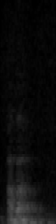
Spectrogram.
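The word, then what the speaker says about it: אבא: 아바. 네. 근데 굉장히 비슷하죠. 아빠, 아바. 굉장히 발음이 비슷합니다. 정확하게 발음하면 아바가 되는데, 우리나라 아빠하고도 굉장히 비슷하죠.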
